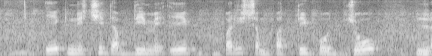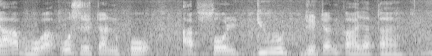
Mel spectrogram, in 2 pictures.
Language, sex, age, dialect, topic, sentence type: Hindi, male, 31-35, Marwari Dhudhari, banking, statement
